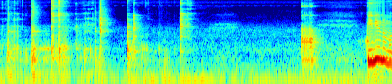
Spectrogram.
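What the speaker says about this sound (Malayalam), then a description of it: "അരിഞ്ഞെടുത്ത മാങ്ങ നമുക്ക് മിക്സിയുടെ ജാറിലേക്ക് ഇടാം." Chopped mango pieces dropped into a mixer grinder jar, giving a few sparse clinks and soft knocks spread across several seconds, close by, with a short burst of voice near the end.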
